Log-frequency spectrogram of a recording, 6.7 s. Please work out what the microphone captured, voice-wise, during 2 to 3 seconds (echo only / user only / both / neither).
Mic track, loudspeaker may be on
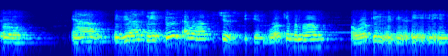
echo only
